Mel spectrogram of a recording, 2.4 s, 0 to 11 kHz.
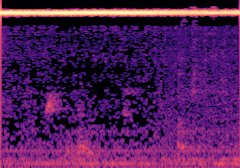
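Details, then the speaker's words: Sony Walkman WM-EX102 cassette player, opened up, drive motor powered: thin, steady, very high one-pitch squeak over near silence from a dry motor bearing; squeak later stopped with WD-40. "no we do have power oh there we go today everything squeaks so"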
